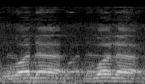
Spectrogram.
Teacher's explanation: واو کا مخرج بتایا کہ جب کہ دونوں ہونٹ پورے نہ ملے · لام کو دو الف کے برابر کھینچ کر پڑھیں گے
